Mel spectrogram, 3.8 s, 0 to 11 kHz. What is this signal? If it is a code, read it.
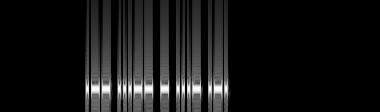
Morse code, heard as a keyed tone, about 44 wpm, 700 Hz. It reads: W3TVR
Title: USA Call Signs - 5 Characters - 45wpm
